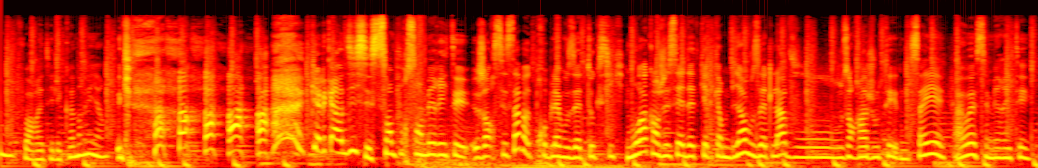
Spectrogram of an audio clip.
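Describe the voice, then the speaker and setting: A woman's voice: mid-range voice, dark tone. A young woman hosting a reaction video, chatty and teasing, dropping English phrases into her commentary. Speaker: YouTube host reacting to a dating show. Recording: music playing under the voice. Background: background music.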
